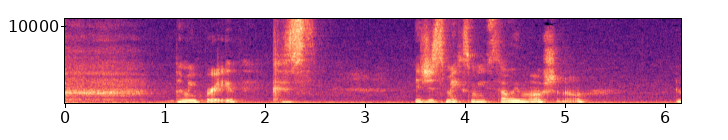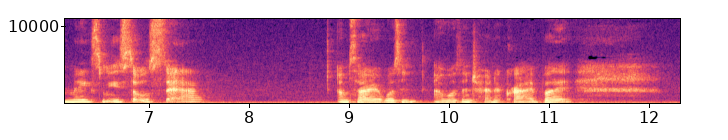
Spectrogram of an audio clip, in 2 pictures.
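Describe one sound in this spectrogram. A young woman speaks emotionally close by, her voice muffled and breaking.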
